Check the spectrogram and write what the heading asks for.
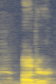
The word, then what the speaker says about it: Huddersfield: Drop the H because they don't pronounce it in Yorkshire. It's an Huddersfield. Udder.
